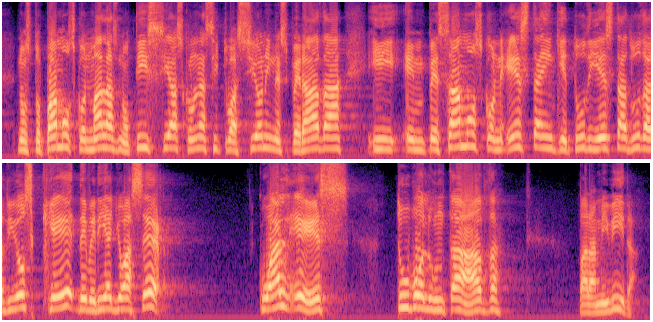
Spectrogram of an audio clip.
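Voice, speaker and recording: A man with a high pitch talks at a fairly slow pace. His intonation is fairly even. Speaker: pastor. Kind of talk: sermon.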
